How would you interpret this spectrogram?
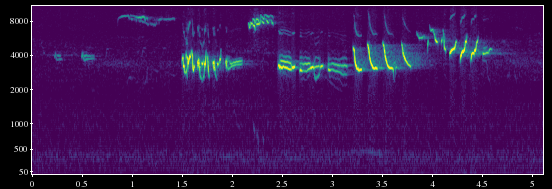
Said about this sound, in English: The robin really is unmistakable.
